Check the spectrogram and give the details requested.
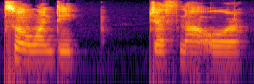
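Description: Tired lady podcast host chatting, husky kinda low voice but really bright and forward. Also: level tone, slow, highs cut off. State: tired, sleepy. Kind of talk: casual chat recapping TV show.

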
